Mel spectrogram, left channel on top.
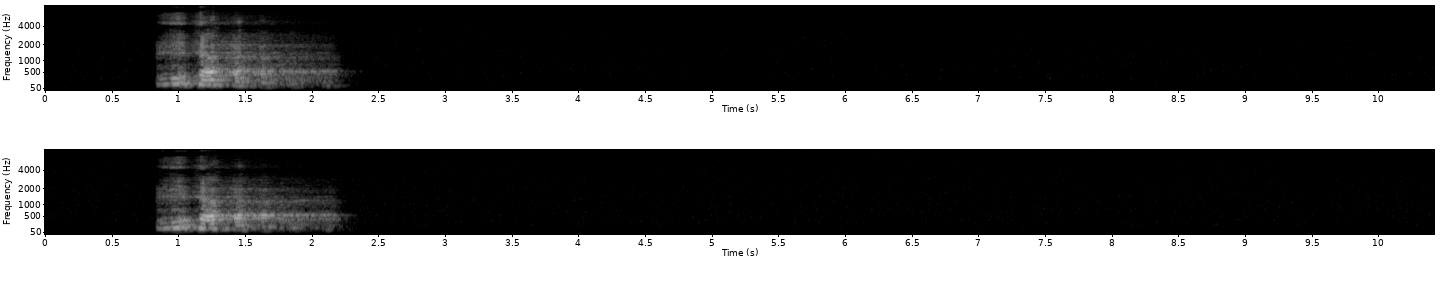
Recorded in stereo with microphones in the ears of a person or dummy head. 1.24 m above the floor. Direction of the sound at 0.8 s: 10° left (ahead or behind).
